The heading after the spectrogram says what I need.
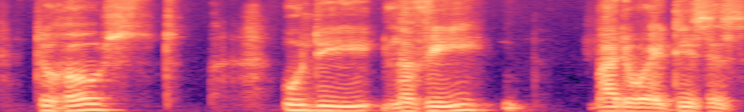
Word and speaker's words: Udi Lavi: We are very, very privileged, I would say, to host Udi Lavi. By the way, this is how you pronounce his name, and very rightly.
